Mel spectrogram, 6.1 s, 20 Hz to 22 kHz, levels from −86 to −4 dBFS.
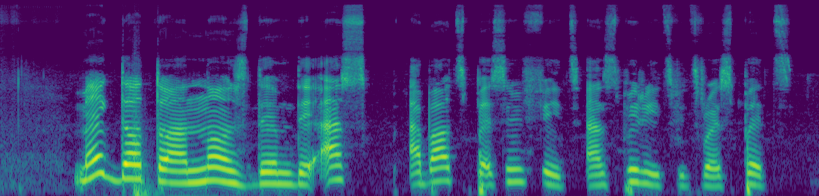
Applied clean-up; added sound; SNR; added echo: none; Car; 20 dB; none.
